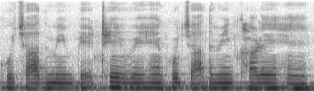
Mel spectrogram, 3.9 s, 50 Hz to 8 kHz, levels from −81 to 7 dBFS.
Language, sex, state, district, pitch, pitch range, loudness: Hindi, male, Jharkhand, Ranchi, 120 Hz, 115-120 Hz, -16 LUFS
